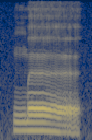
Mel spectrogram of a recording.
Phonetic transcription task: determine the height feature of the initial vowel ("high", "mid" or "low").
mid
